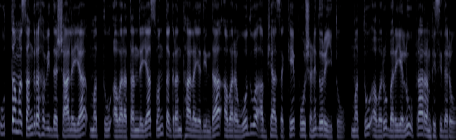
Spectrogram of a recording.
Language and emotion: Kannada, neutral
